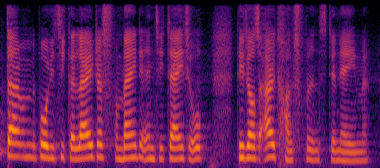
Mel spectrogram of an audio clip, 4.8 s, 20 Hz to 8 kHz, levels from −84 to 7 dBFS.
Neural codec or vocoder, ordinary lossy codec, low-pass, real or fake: codec, 16 kHz, 0.5 kbps, FunCodec, trained on Chinese and English, 25 frames a second; none; 7.2 kHz; fake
